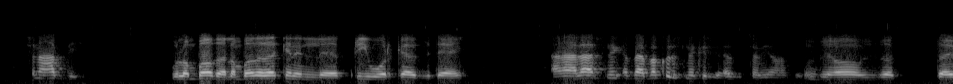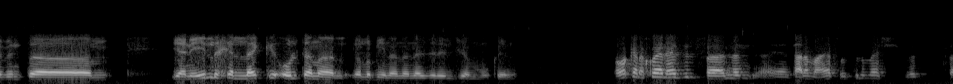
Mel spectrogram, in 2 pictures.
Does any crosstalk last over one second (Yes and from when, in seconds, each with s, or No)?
No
